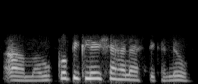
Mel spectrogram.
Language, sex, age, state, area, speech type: Sanskrit, female, 18-30, Goa, rural, conversation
